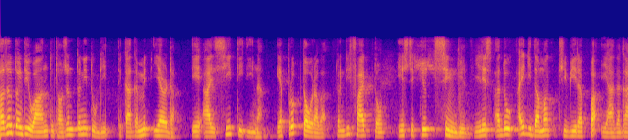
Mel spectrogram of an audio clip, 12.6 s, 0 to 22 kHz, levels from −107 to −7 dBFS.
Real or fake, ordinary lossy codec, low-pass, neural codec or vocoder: fake; none; 7.2 kHz; codec, 24 kHz, 0.9 kbps, WavTokenizer, medium speech release version 2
